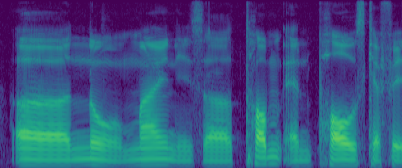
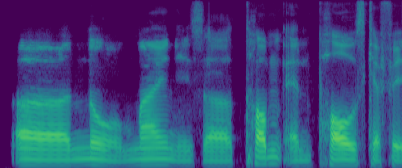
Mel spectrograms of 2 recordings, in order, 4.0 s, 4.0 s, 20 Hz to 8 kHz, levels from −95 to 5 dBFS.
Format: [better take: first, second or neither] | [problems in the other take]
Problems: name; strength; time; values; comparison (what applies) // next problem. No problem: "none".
first | noise reduction (neural mask model Resemble Enhance denoiser)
